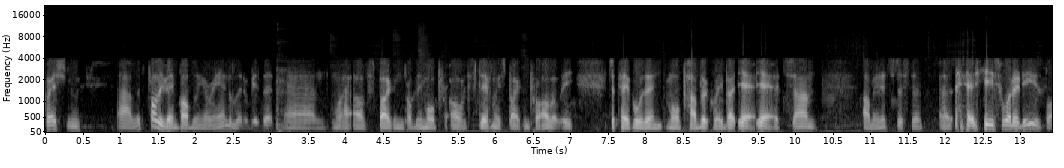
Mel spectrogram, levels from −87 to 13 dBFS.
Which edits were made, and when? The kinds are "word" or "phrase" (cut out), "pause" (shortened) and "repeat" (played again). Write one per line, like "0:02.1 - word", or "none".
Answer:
0:03.8 - pause
0:09.5 - repeat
